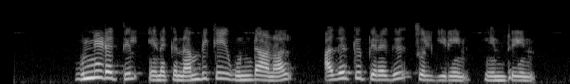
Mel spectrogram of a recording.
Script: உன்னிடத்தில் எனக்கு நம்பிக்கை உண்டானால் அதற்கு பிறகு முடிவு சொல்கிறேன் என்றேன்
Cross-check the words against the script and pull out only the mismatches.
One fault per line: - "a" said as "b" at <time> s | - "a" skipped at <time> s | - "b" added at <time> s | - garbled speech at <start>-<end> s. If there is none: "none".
- "முடிவு" skipped at 4.0 s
